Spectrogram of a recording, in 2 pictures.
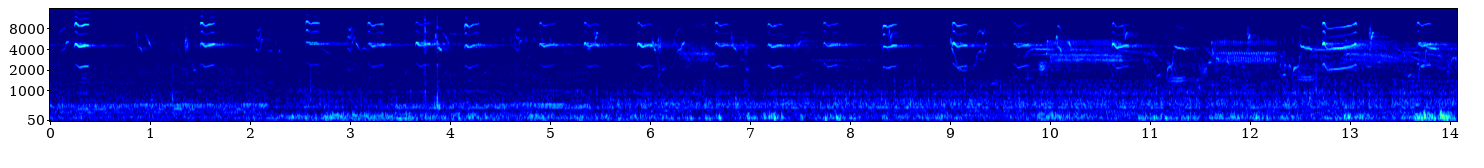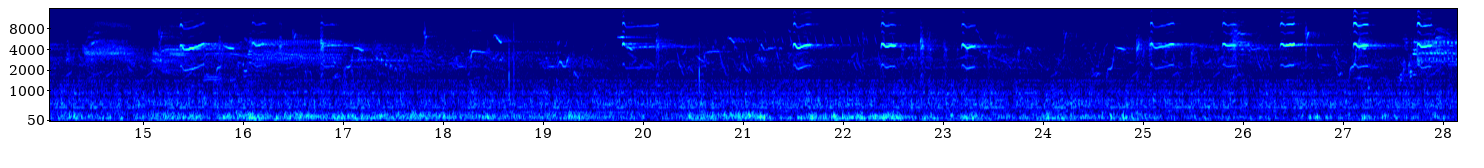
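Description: Several birds calling, with many short, high chirps repeated throughout, over a low background rumble.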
